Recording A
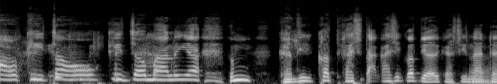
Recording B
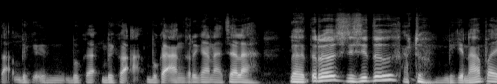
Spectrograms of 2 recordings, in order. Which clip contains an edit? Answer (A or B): B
